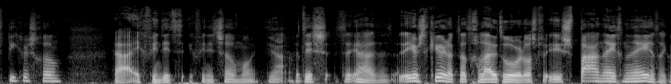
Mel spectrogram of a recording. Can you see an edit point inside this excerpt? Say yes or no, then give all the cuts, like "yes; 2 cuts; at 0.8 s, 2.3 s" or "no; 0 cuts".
yes; 1 cut; at 4.0 s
